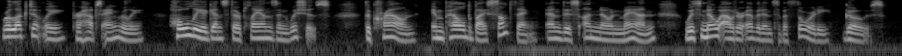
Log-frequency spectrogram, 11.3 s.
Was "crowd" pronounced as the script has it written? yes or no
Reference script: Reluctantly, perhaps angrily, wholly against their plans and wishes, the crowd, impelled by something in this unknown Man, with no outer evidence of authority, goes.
no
